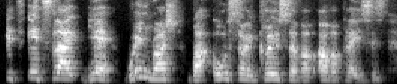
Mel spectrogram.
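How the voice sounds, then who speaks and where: A man hosting a reading group on a video call, urging and animated, repeating phrases as he presses his points. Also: sits high, normal speed, a little hiss or hum.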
